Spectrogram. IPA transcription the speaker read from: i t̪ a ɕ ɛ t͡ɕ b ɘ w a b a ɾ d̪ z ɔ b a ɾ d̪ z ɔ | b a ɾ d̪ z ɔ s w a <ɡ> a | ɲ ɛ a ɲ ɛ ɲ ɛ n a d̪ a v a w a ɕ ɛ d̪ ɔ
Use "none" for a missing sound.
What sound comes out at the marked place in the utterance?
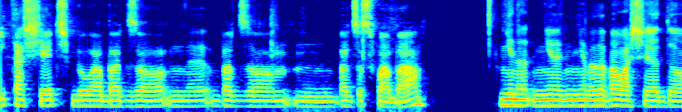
b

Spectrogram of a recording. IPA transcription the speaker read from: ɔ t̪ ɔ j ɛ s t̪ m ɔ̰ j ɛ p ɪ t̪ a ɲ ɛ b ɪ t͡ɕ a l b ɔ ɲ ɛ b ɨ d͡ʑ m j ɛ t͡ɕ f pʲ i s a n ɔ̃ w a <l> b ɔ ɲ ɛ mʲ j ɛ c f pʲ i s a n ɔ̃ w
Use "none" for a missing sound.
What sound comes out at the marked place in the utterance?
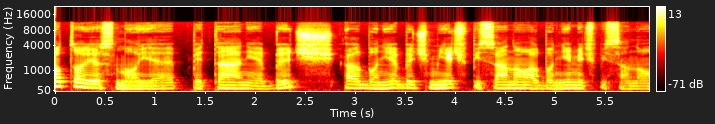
l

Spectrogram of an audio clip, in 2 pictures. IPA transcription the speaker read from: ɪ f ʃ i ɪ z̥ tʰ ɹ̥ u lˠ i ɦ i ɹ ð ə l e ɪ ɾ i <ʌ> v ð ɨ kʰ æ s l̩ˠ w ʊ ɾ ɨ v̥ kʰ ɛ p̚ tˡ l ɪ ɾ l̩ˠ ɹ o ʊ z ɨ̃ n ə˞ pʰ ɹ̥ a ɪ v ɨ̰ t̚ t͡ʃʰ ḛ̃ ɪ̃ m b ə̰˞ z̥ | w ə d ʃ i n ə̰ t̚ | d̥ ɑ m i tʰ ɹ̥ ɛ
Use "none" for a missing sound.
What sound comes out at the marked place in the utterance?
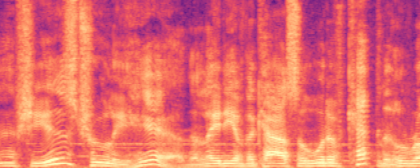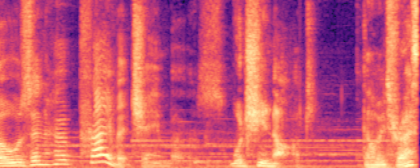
ʌ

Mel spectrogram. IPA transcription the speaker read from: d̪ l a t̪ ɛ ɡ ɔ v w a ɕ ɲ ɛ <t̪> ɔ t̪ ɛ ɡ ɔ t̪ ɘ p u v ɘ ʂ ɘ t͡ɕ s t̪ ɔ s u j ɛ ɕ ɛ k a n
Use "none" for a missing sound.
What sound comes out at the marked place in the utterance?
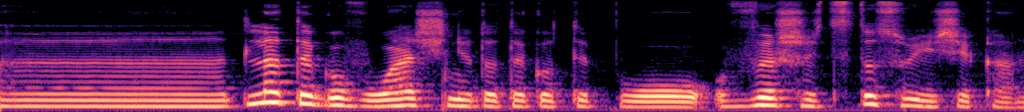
d̪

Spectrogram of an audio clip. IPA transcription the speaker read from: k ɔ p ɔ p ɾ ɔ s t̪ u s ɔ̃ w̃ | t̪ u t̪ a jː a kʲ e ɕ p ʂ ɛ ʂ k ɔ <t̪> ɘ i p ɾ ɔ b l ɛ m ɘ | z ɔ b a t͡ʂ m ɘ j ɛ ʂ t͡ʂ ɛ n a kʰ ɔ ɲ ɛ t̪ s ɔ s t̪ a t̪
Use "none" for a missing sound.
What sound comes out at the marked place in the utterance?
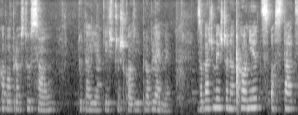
d̪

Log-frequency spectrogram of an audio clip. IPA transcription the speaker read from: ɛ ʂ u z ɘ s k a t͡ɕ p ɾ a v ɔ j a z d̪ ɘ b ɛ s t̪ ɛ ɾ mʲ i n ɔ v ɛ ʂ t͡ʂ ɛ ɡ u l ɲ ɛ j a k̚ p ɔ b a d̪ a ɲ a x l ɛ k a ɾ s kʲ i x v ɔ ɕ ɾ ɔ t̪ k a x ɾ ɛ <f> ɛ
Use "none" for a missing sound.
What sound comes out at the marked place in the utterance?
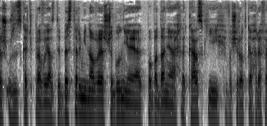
f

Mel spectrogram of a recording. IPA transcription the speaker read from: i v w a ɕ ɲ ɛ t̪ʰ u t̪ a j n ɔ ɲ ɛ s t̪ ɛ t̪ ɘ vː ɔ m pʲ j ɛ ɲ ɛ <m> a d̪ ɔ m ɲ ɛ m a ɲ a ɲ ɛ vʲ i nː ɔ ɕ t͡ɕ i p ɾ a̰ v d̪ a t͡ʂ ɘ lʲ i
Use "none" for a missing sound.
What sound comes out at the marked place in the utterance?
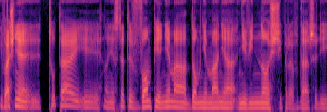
m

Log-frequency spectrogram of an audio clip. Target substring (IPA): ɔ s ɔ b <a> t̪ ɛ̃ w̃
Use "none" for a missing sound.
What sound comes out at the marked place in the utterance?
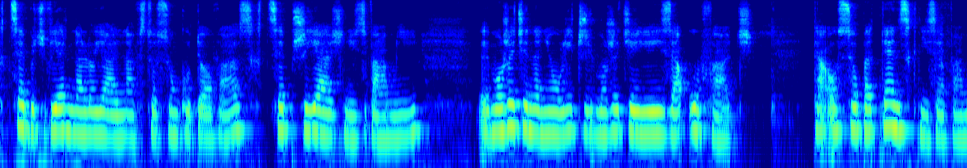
a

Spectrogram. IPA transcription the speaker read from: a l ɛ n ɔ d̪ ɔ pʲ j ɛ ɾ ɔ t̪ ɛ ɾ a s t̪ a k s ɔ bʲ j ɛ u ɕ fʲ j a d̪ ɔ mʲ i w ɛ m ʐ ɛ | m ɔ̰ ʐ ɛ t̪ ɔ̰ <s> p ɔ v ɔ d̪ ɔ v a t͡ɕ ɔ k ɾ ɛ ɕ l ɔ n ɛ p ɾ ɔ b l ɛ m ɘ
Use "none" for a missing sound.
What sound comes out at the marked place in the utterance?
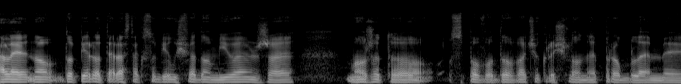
s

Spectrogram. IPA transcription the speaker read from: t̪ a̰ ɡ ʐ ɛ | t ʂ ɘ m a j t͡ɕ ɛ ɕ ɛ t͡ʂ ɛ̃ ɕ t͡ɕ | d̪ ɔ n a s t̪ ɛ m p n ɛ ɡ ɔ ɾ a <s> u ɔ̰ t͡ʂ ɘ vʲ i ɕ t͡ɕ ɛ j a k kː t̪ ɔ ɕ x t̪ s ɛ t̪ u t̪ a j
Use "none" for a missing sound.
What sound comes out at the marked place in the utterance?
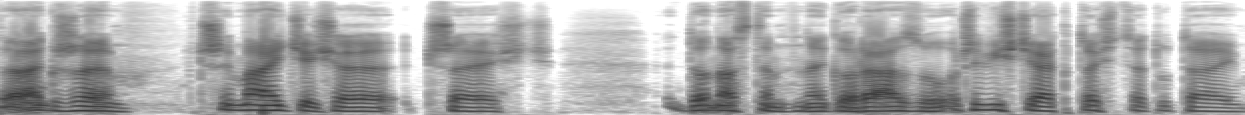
z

